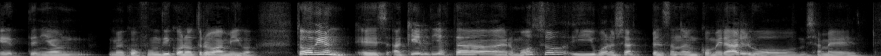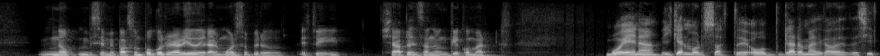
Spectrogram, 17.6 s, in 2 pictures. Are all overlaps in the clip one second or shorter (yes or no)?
yes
